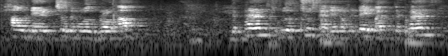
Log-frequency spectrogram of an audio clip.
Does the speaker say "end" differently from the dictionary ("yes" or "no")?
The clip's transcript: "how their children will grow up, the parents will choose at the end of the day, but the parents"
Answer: yes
